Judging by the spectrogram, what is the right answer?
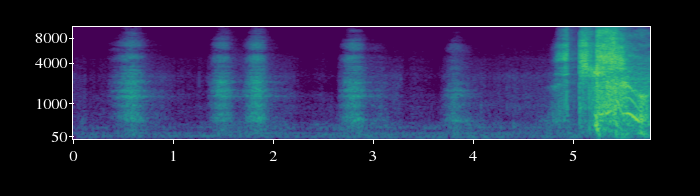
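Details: Adult sneezing fit induced by sneezing powder, first-ever use, described as different from usual fits: several quick, quiet inward gasps build to one loud, explosive sneeze.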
